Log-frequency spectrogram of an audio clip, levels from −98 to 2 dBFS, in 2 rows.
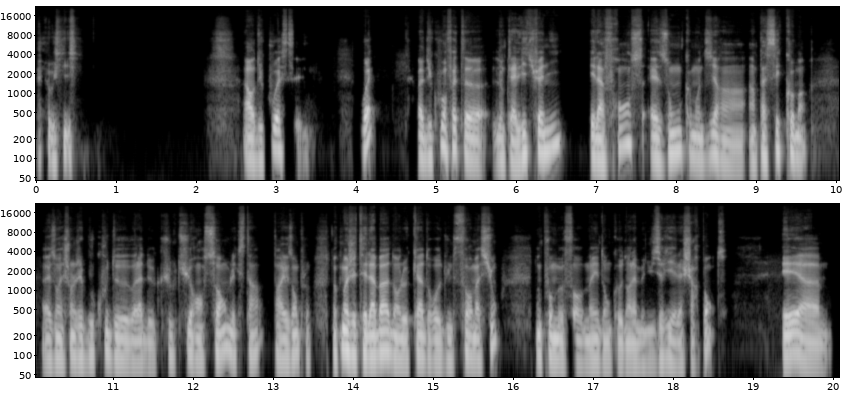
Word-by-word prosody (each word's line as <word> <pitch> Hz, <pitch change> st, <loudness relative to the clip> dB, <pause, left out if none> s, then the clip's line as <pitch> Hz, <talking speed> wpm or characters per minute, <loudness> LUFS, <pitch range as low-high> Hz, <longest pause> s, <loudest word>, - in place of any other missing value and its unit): Oui. -, -, -2 dB, 2.1 s
Alors, 100 Hz, -1 st, +5 dB
du 95 Hz, +1 st, -3 dB
coup, 145 Hz, -, -2 dB
ouais, 135 Hz, -, +6 dB
c'est -, -, -10 dB, 0.8 s
ouais, -, -, +5 dB, 0.6 s
heu, 105 Hz, -, +6 dB
du 105 Hz, +1 st, -1 dB
coup, 155 Hz, -, +1 dB
en -, -, +3 dB
fait, 135 Hz, 0 st, +1 dB
heu, 100 Hz, -3 st, +4 dB
donc 100 Hz, -2 st, -3 dB
la 90 Hz, -, +6 dB
Lituanie 125 Hz, -, +3 dB, 0.3 s
et 110 Hz, -, +4 dB
la 100 Hz, -2 st, +6 dB
France, 160 Hz, -, -2 dB
elles 105 Hz, -2 st, +2 dB
ont 125 Hz, +2 st, +3 dB
comment 115 Hz, -4 st, -2 dB
dire? 105 Hz, +2 st, 0 dB
Un 80 Hz, -3 st, -4 dB
un 95 Hz, 0 st, -2 dB
passé 105 Hz, +6 st, +1 dB
commun. 115 Hz, -3 st, 0 dB, 0.5 s
Elles 90 Hz, +1 st, -2 dB
ont -, -, +2 dB
échangé 95 Hz, +2 st, -1 dB
beaucoup 100 Hz, +5 st, -4 dB
de, 100 Hz, -2 st, -1 dB
voilà, 85 Hz, -2 st, 0 dB
de 80 Hz, -2 st, -5 dB
culture 100 Hz, +4 st, -4 dB
ensemble 110 Hz, +6 st, 0 dB
et -, -, -7 dB
cetera, 105 Hz, +1 st, -6 dB
par 95 Hz, -, -2 dB
exemple 105 Hz, +4 st, -1 dB, 0.3 s
donc -, -, -1 dB
moi, 125 Hz, -, +9 dB
j'étais 105 Hz, -1 st, +3 dB
là-bas 100 Hz, +4 st, +6 dB
dans 95 Hz, -4 st, +1 dB
le 90 Hz, -, +2 dB
cadre 90 Hz, -3 st, 0 dB
d'une 85 Hz, +1 st, -6 dB
formation, 90 Hz, -2 st, 0 dB, 0.5 s
donc 100 Hz, -, 0 dB
pour 95 Hz, -, +1 dB
me 90 Hz, -1 st, +2 dB
former 85 Hz, +1 st, -3 dB
donc 80 Hz, +1 st, -4 dB
dans 80 Hz, 0 st, -2 dB
la 80 Hz, -, -1 dB
menuiserie 75 Hz, +4 st, -4 dB
et 80 Hz, -, -2 dB
la 80 Hz, -, -3 dB
charpente -, -, -4 dB, 0.7 s
et 100 Hz, +2 st, +7 dB
hem 80 Hz, -7 st, +1 dB
100 Hz, 185 wpm, -25 LUFS, 90-110 Hz, 2.1 s, moi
